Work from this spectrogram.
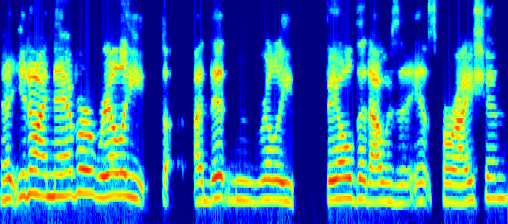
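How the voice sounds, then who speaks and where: In an ordinary speaking voice, a woman speaks at a moderate pace and fairly high pitch with ordinary pitch variation, in a dry, close sound with no echo. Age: 60s. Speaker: pitmaster and chef. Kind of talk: interview.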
